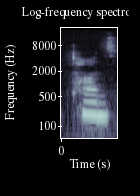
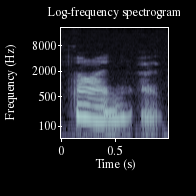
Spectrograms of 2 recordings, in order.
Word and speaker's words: Tan: exercise 2A and 2B, they pronounced Tan's name as Than, but I think that was wrong. I believe in the Vietnamese language, the TH does not sound like the American TH, like Thursday or therefore, but it's an aspirated T, like T. So Tan. I think that's the correct way to pronounce it, like this activity.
